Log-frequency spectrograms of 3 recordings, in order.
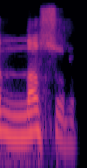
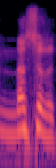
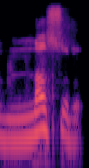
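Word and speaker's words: نصر: ठीक है, याद रखिएगा सौद को सही से प्रोनाउंस करिएगा, नस्र। इसको अगर आपने नस्र कहा तो वो एक जानवर का नाम हो जाएगा। ठीक है ना, तो सौद का ख्याल रखिएगा इसमें और नस्र कहना है आपने।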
